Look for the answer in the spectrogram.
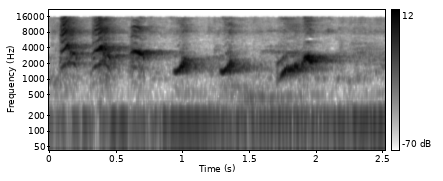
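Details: Greater green leafbird in wild forest giving squeaky, buzzy notes, then rising whistled upslurs, over a steady low hum.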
